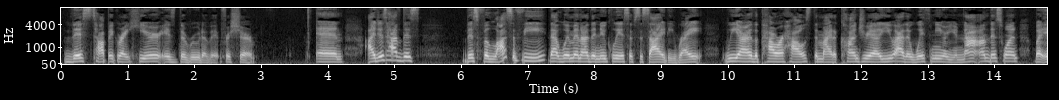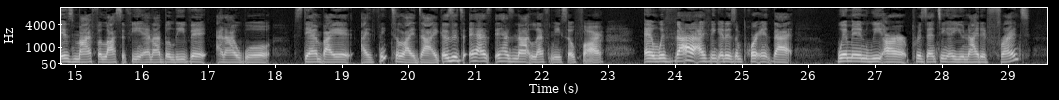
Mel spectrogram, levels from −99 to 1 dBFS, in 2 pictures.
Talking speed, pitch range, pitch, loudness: 175 wpm, 150-185 Hz, 170 Hz, -24 LUFS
